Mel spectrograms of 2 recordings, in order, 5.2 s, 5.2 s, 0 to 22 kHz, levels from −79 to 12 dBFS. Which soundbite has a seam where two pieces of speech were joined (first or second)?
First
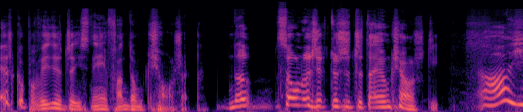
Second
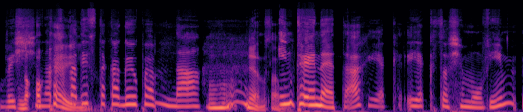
second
